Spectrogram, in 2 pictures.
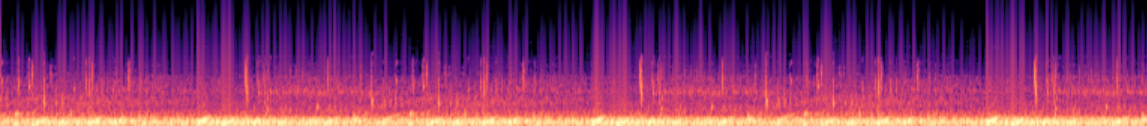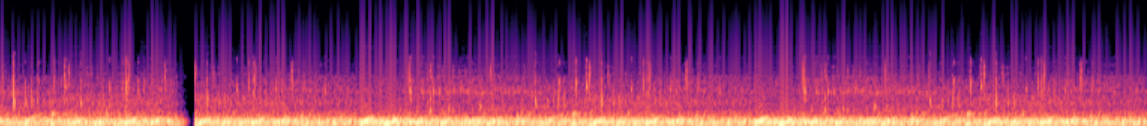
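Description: Aquarium water ambience: a steady low rumble with scattered faint clicks. It drops out for an instant a little past halfway.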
